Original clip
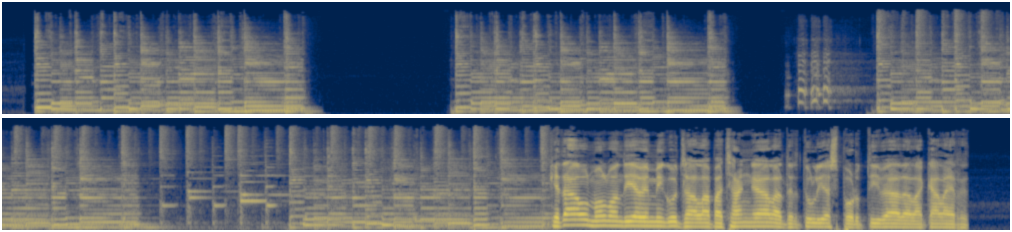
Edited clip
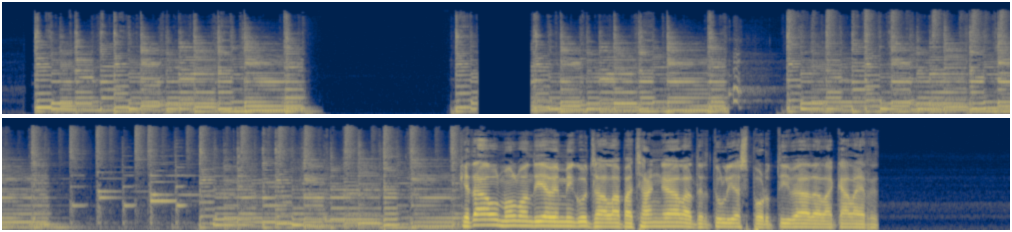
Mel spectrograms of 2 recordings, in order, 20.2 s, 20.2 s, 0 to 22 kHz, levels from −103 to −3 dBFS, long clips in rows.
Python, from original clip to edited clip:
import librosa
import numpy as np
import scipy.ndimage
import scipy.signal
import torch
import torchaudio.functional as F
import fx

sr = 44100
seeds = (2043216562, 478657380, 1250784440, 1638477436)

y = fx.edit(x, sr, fx.silence(start_s=4.76, length_s=0.53),
    fx.cut(start_s=7.27, length_s=0.9), tone=tone)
